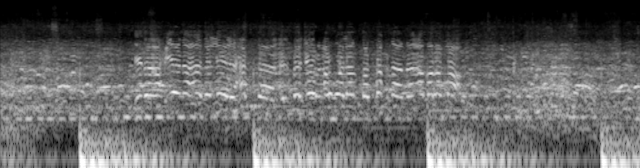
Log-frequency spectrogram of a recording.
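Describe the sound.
A dense, huge crowd hubbub of many overlapping voices at Al-Aqsa in East Jerusalem on one of the holiest nights of Ramadan, with shouts rising out of the babble and a low rumble that repeatedly drops in and out, steady and loud throughout.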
